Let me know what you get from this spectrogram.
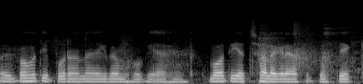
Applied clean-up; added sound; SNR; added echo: none; none; none; none.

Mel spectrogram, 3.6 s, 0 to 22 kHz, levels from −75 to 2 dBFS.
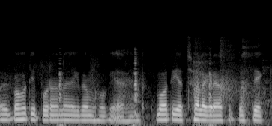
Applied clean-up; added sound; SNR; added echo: none; Tick-tock; 18 dB; none.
